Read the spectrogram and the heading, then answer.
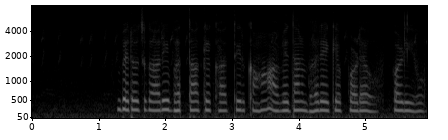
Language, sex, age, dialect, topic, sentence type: Maithili, female, 18-24, Angika, banking, question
